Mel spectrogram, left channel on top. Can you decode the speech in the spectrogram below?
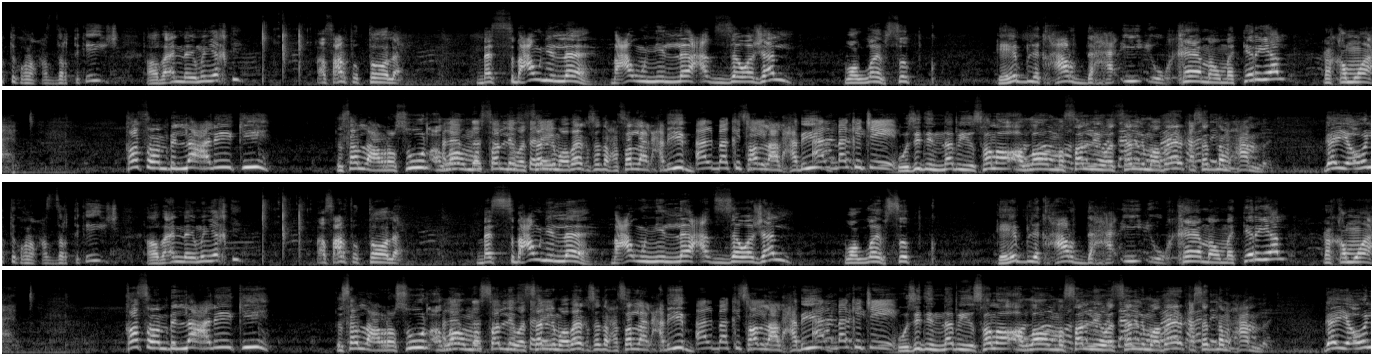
ولا ما حذرتكيش؟ اهو بقالنا يومين يا اختي اسعار في الطالع. بس بعون الله، بعون الله عز وجل، والله بصدق جايب لك عرض حقيقي وخامه وماتيريال رقم واحد. قسما بالله عليكي تصلي على الرسول، اللهم صل وسلم وبارك. سيدنا صلي على الحبيب، قلبك يطيب، صلي على الحبيب، قلبك يطيب، وزيد النبي صلاه. اللهم صل وسلم وبارك على سيدنا محمد. جاي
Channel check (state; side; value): normal; both; correlation 0.57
